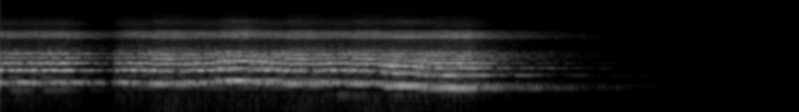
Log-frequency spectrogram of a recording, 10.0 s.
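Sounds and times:
tenor singing: 0.0 - 7.1.

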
